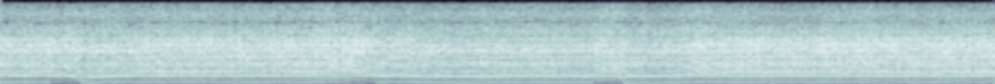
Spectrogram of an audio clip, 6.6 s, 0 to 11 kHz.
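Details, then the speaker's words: Poulan 2450 chainsaw with 18-inch bar, reassembled after chain, bar and handle work; strong steady two-stroke scream sags briefly as the chain bites, recovering each time; runs clean and pulls well cutting wood. "oh well i think it worked that was worth it brought it back to life and uh we'll have some fun with it"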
